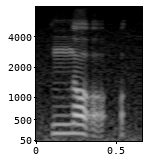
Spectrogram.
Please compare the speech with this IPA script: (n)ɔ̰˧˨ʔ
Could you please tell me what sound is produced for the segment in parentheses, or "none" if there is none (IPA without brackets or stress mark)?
n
